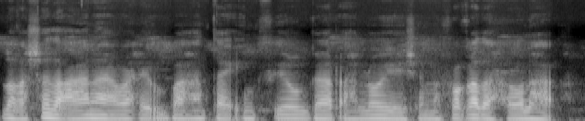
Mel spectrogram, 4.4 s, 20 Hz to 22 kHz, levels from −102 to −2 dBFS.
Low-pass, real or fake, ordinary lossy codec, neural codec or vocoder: none; real; none; none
